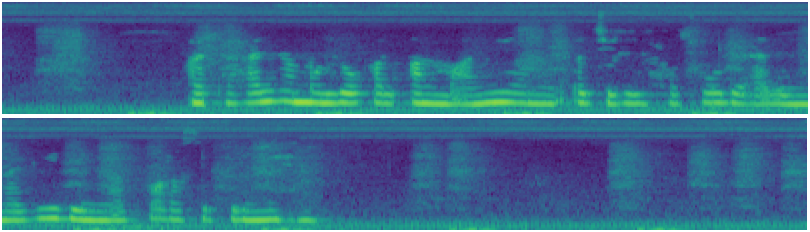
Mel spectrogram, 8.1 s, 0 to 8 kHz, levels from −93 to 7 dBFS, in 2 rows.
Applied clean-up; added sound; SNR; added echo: none; Insect; 13 dB; reverberation time 0.8 s.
